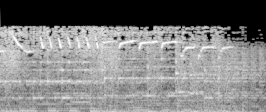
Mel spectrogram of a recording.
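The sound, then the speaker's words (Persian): A canary chirps in quick bursts of short, high, downward-sweeping notes, loud, over a steady tonal musical background that continues throughout. “اینک مشروح خبرها با همکارم قناری.”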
